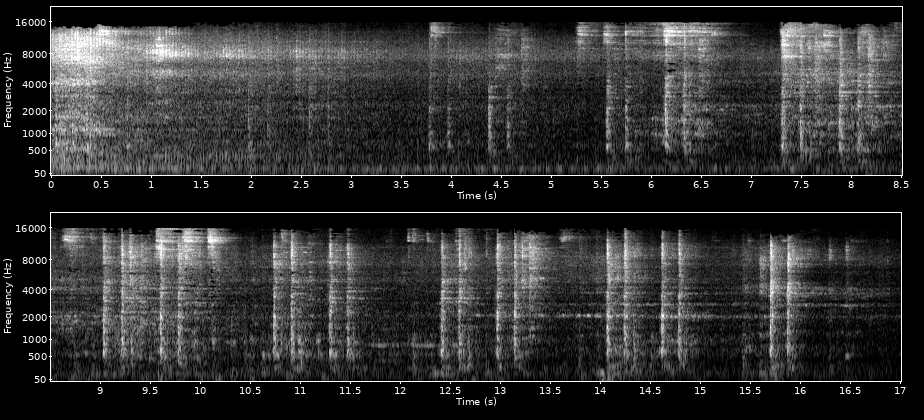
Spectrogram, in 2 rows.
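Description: Passenger train passing at speed behind a CC 206 diesel-electric locomotive: the locomotive's steady engine hum is loudest at the start and eases off over the first few seconds, then the coaches' wheels clatter over the rail joints in irregular clicks, fading near the end.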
